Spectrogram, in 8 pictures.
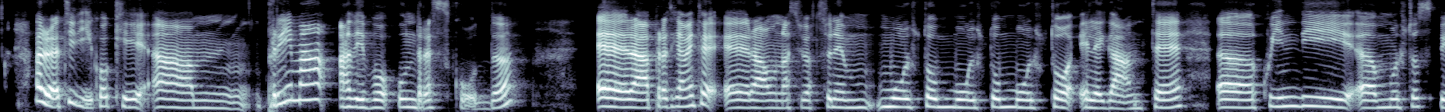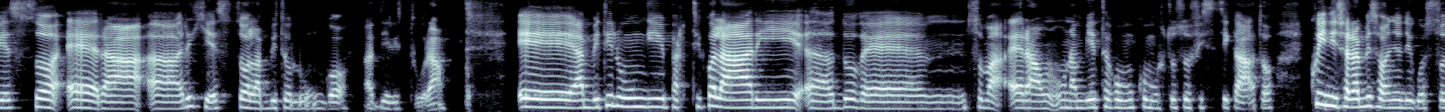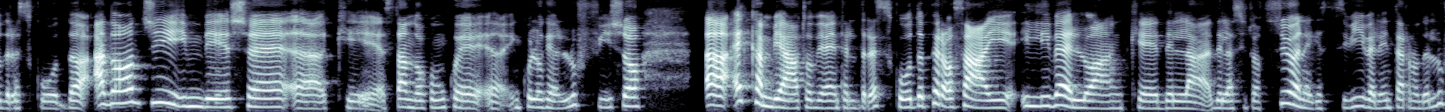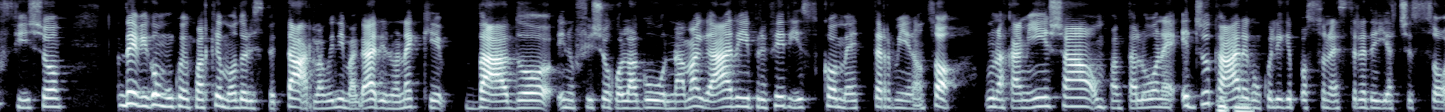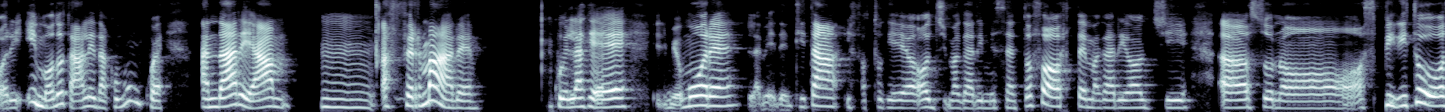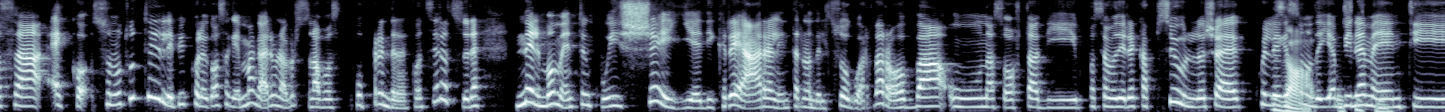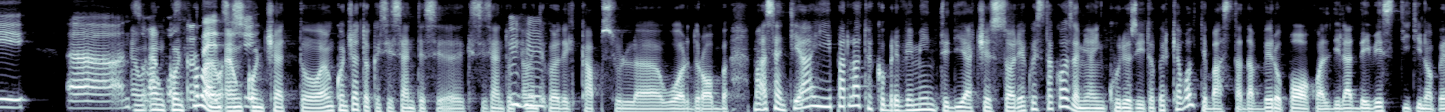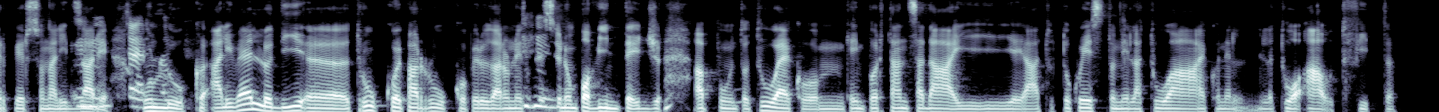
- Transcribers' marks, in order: in English: "dress code"; in English: "dress code"; in English: "dress code"; in English: "capsule"; "Cioè" said as "ceh"; other background noise; in English: "capsule wardrobe"; door; unintelligible speech; in English: "outfit?"
- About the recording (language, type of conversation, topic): Italian, podcast, Che ruolo ha il tuo guardaroba nella tua identità personale?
